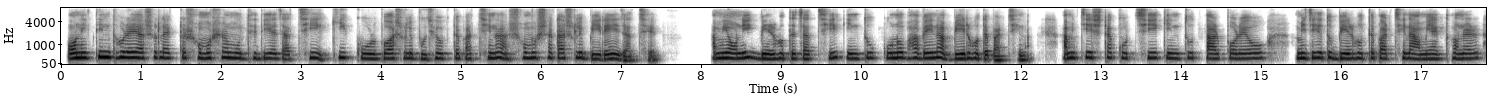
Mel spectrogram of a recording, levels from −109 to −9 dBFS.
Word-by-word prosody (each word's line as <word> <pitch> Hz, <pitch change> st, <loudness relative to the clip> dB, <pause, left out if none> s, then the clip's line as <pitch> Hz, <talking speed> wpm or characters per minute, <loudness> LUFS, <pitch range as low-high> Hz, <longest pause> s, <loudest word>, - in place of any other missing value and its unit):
অনেকদিন 255 Hz, +3 st, +6 dB
ধরেই 265 Hz, 0 st, +6 dB
আসলে 255 Hz, +1 st, -3 dB
একটা 245 Hz, +1 st, -6 dB
সমস্যার 245 Hz, +2 st, 0 dB
মধ্যে 230 Hz, 0 st, -3 dB
দিয়ে 230 Hz, -1 st, 0 dB
যাচ্ছি। 195 Hz, +6 st, -5 dB, 0.3 s
কী 265 Hz, -, -1 dB, 0.2 s
করবো? 215 Hz, -1 st, +1 dB
আসলে 230 Hz, +1 st, -3 dB
বুঝে 210 Hz, +3 st, -3 dB
উঠতে 225 Hz, 0 st, -6 dB
পারছি 215 Hz, +3 st, -7 dB
না। 260 Hz, -, +3 dB, 0.2 s
সমস্যাটা 250 Hz, -1 st, -1 dB
আসলে 255 Hz, +2 st, -2 dB
বেড়েই 205 Hz, +1 st, +3 dB
যাচ্ছে। 155 Hz, +1 st, -7 dB, 0.8 s
আমি 240 Hz, +2 st, +5 dB
অনেক 250 Hz, +4 st, +4 dB
বের 215 Hz, -1 st, +6 dB
হতে 225 Hz, 0 st, -1 dB
চাচ্ছি 205 Hz, +3 st, -4 dB, 0.2 s
কিন্তু 220 Hz, +1 st, -1 dB, 0.2 s
কোনোভাবেই 245 Hz, -1 st, +2 dB
না 260 Hz, -, +5 dB, 0.2 s
বের 220 Hz, +1 st, +6 dB
হতে 210 Hz, -3 st, +1 dB
পারছি 165 Hz, 0 st, -3 dB
না। -, -, -8 dB, 0.5 s
আমি 250 Hz, -, +4 dB
চেষ্টা 255 Hz, 0 st, -1 dB
করছি 235 Hz, +1 st, -5 dB, 0.2 s
কিন্তু 230 Hz, 0 st, -2 dB, 0.2 s
তারপরেও 225 Hz, +1 st, 0 dB, 0.5 s
আমি 235 Hz, +1 st, +4 dB
যেহেতু 250 Hz, 0 st, +1 dB
বের 225 Hz, -1 st, +6 dB
হতে 235 Hz, +1 st, -3 dB
পারছি 225 Hz, +1 st, -3 dB
না -, -, +2 dB
আমি 210 Hz, +1 st, -1 dB
এক 210 Hz, -, -10 dB
ধরনের 225 Hz, -1 st, 0 dB
230 Hz, 150 wpm, -20 LUFS, 220-250 Hz, 0.8 s, অনেকদিন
